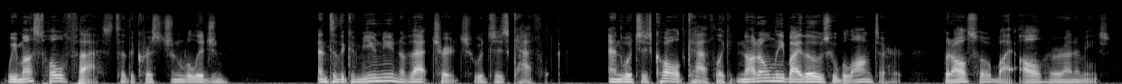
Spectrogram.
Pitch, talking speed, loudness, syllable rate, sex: 110 Hz, 200 wpm, -18 LUFS, 5.7 syllables/s, male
